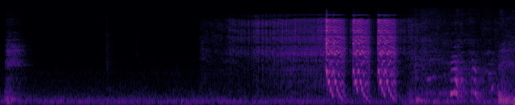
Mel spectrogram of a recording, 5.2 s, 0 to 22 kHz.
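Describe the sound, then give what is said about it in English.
Someone vocally imitates a green elevator as its doors close and it heads down: after a quiet moment, a breathy hiss swells, then a few sharp, noisy puffs and squeaky mouth sounds follow, fairly loud. “They walk over to the green elevator and hop in. They look around at the buttons and press floor 50, then press a button that says negative.”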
